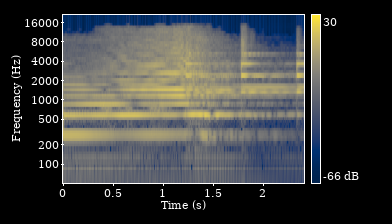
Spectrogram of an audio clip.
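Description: A conch shell (shankha) blown in one long, steady, horn-like note.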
